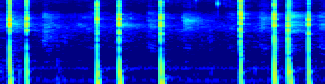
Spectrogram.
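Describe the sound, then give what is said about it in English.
A voice recreating a recording of a crying tomato with a string of about nine sharp, dry clicks, irregularly spaced and sometimes paired, crisp and moderately loud with no speech around them. “Can you go back and play one more recording of that tomato crying?”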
